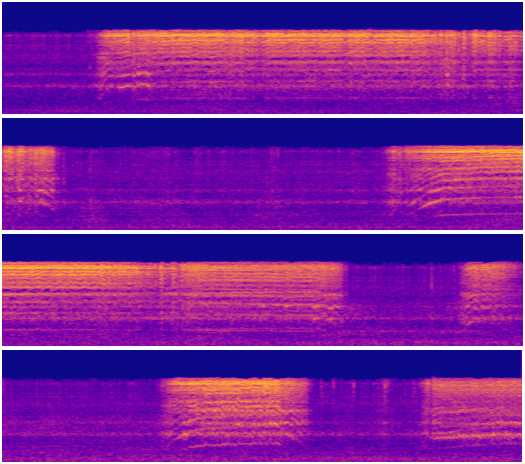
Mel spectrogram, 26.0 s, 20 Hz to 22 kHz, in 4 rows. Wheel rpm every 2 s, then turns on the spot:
50, 160, 160, 80, 0, 30, 150, 160, 90, 20, 20, 90, 70.
none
